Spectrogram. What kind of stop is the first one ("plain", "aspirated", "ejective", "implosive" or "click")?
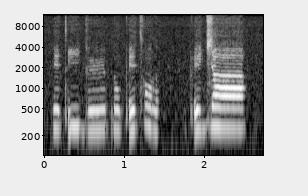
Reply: ejective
